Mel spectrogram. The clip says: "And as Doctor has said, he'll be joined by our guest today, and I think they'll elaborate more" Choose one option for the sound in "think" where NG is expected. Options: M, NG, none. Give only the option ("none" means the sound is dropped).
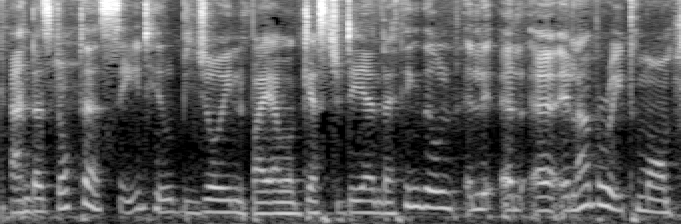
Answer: NG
